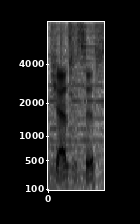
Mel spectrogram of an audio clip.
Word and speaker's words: Jazzist: The Jagged Jazzist. Jazzists. I added one syllable there.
